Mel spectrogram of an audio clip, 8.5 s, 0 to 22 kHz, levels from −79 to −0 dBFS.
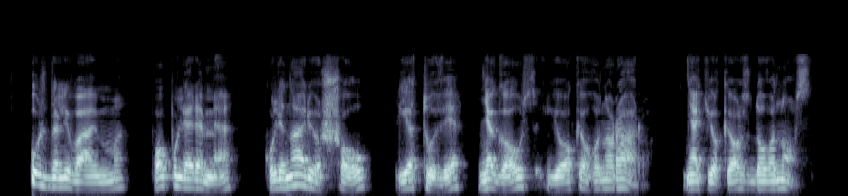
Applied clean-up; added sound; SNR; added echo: none; none; none; none.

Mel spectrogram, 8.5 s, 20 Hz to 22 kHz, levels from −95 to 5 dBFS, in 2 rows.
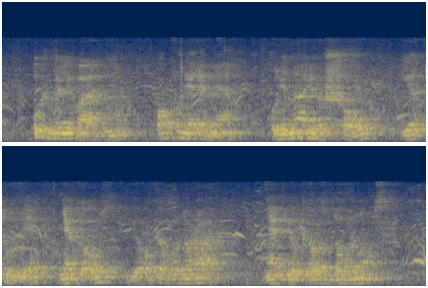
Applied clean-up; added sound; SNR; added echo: none; Human group actions; 14 dB; reverberation time 0.9 s.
